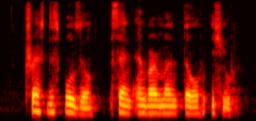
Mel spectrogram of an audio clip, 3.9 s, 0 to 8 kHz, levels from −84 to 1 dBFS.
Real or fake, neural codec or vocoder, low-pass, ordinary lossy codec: fake; codec, 16 kHz, 4 kbps, FreqCodec, larger model; none; none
